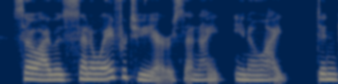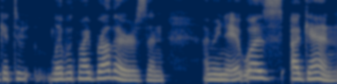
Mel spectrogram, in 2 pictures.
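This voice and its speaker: In a very clean recording with a silent background, a woman speaks at medium pitch and a moderate pace, with ordinary pitch variation and a dark, mellow tone. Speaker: podcast guest, real estate agent and women's advocate. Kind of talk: personal testimony in casual interview. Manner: animated, repetitive false starts.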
